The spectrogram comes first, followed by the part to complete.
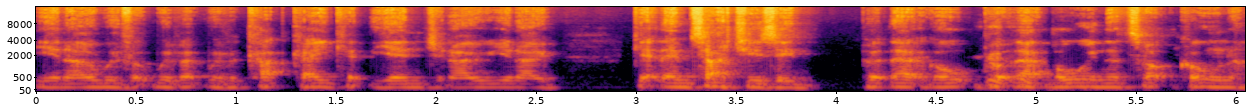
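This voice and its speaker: A man with a Cockney accent speaks at a fairly quick pace and medium pitch, somewhat breathy and monotone with flat intonation. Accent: Southeast Cockney. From South London, England. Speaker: card collector and youth football coach. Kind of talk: podcast interview.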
